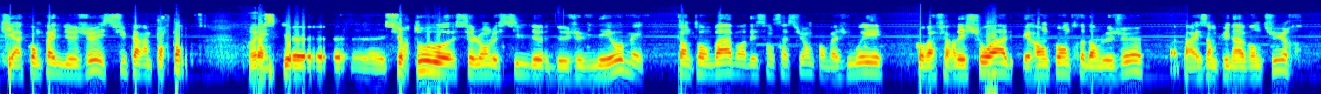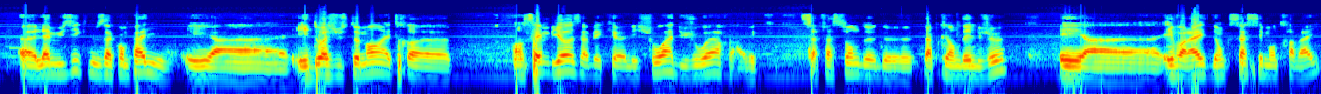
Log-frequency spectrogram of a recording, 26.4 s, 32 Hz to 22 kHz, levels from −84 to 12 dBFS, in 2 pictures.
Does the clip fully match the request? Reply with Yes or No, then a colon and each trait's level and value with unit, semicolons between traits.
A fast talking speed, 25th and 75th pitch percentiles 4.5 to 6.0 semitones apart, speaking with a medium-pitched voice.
No: fast, 180 wpm; average, 5.1 semitones; low, 130 Hz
